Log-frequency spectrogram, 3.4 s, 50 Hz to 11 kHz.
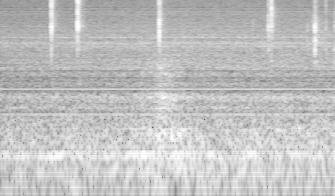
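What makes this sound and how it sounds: A cluster of small, solid, nickel-plated neodymium magnetic balls, about 5 mm each, is held in both hands while fingertips pull balls off and snap them back onto the block. Six sharp, bright, metallic clicks ring out, spaced irregularly with a quick pair near the end, each dying away almost instantly over a faint background hiss.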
